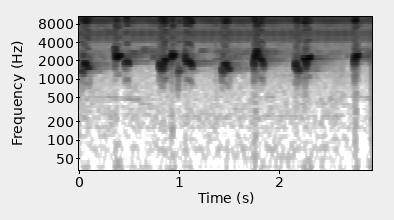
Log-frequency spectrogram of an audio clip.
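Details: Sooty-headed bulbul singing as a lure for other bulbuls: bright, slurred whistled notes, some paired, at uneven intervals of about half a second, with a continuous high drone in the background.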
